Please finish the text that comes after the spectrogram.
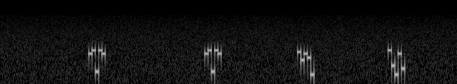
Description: Five-tone selective call (EIA), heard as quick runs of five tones, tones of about 30 ms. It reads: 79097 79097 84755 92271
